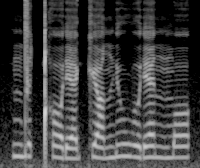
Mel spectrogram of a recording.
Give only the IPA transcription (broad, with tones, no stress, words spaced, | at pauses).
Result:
ndə˦ǃʰɔ˧˩ɾʲæ˧˩˧ kʲɑ˧˩˧nɾʲu˦wʊ˧˩ ɾʲæ˥˨nmɔ˦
